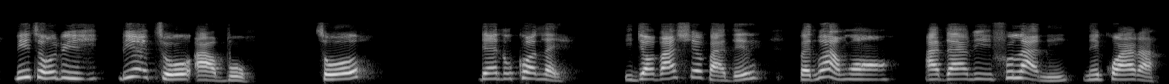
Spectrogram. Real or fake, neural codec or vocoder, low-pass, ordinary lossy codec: fake; codec, 16 kHz, 0.8 kbps, ZipCodec; 7.2 kHz; none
